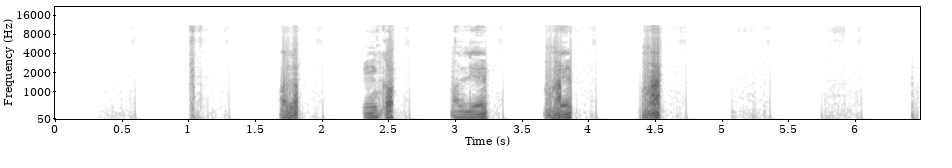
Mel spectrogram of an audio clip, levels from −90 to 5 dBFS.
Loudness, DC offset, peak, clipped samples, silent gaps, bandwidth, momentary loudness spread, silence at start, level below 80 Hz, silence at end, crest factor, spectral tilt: -39 LUFS; under 0.1%; -12 dBFS; under 0.1%; 1.43-1.67 s, 2.13-2.31 s, 2.79-2.97 s, 3.49-3.67 s, 4.19-4.37 s; 11.5 kHz; 21 LU; 1 s; -60 dBFS; 1.95 s; 30 dB; -6.5 dB/octave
